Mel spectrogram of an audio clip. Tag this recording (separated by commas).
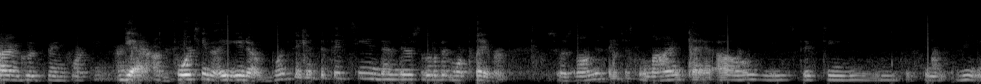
Speech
